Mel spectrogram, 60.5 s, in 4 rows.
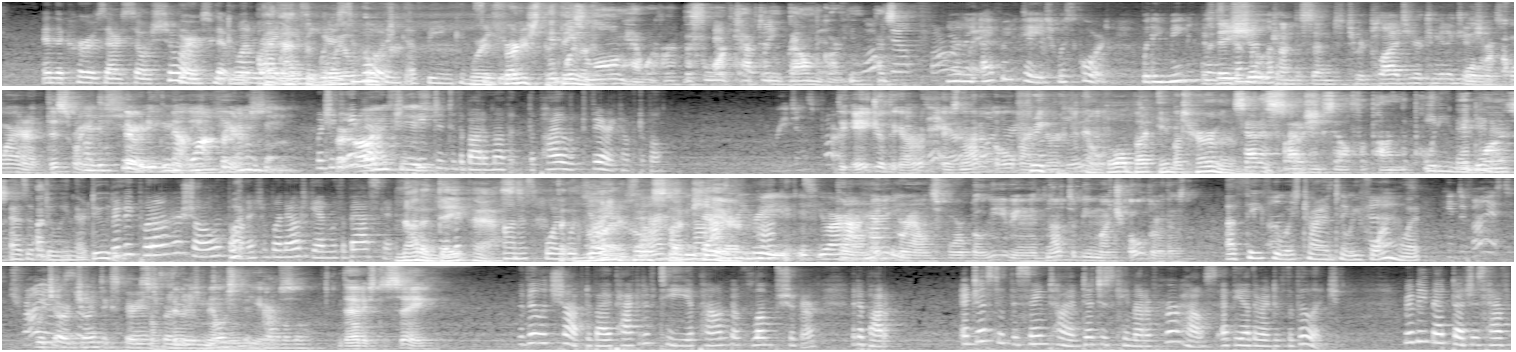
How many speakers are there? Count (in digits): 10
